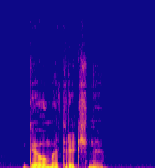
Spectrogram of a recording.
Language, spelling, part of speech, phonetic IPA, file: Polish, geometryczny, adjective, [ˌɡɛɔ̃mɛˈtrɨt͡ʃnɨ], Pl-geometryczny.ogg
